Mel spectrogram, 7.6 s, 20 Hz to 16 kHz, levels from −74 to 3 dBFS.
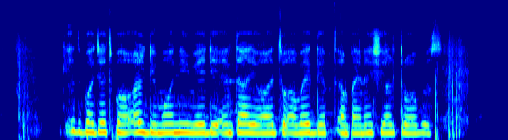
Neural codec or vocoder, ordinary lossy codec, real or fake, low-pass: none; none; real; 14.4 kHz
